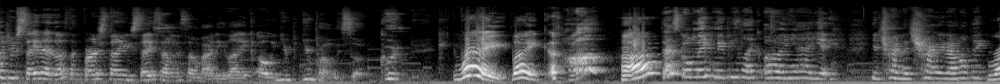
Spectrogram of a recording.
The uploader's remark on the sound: Sorry to any headphones, we are still new to this and we don't realize how loud we are sometimes.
